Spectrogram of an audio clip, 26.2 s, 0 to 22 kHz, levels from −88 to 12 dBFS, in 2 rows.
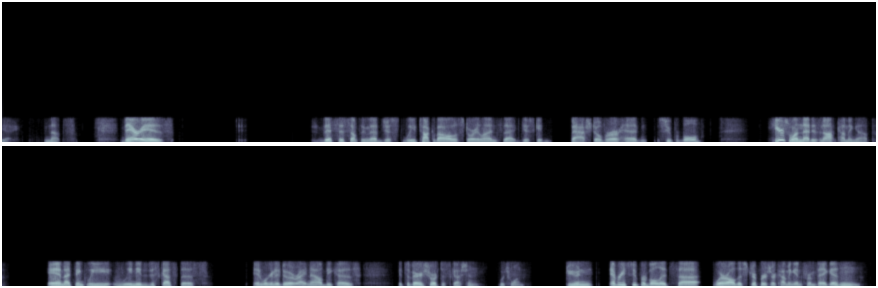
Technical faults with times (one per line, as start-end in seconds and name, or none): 0.00-26.23 G.726 ADPCM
